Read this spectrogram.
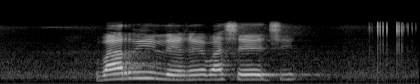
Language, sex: Northern Sotho, female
